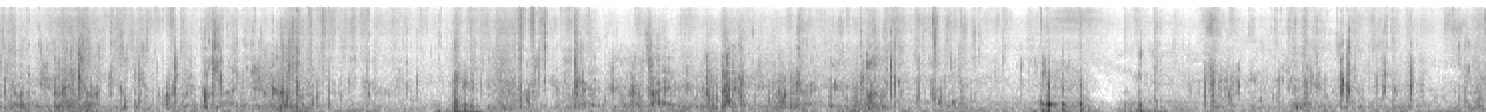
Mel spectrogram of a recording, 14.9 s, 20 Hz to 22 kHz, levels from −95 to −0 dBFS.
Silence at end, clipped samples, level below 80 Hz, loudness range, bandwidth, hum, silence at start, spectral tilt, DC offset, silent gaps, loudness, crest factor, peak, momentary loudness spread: 0 s; under 0.1%; -52 dBFS; 3 LU; 17 kHz; none; 0 s; -4.5 dB/octave; under 0.1%; none; -41 LUFS; 32 dB; -8 dBFS; 16 LU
